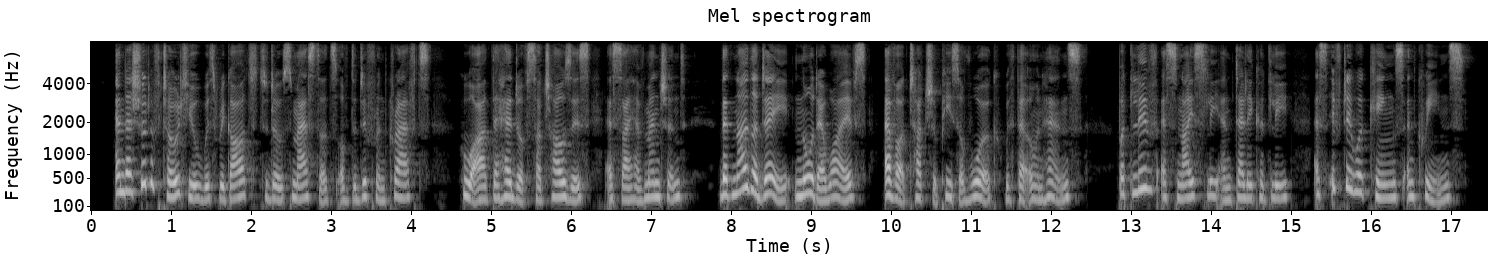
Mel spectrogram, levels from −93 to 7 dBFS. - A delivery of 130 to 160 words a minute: No, average, 195 wpm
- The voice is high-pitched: Yes, high, 200 Hz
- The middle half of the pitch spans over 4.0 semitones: No, average, 3.3 semitones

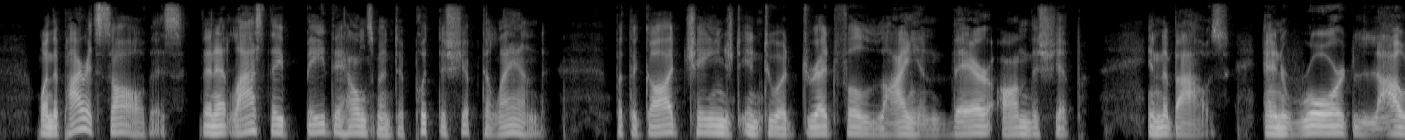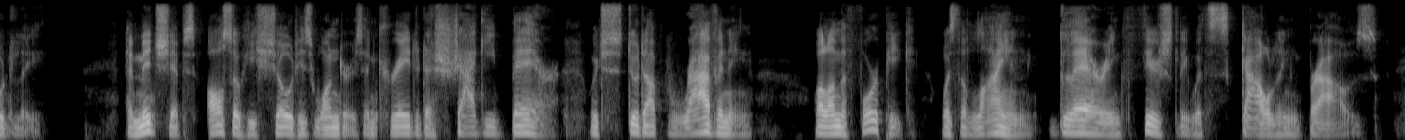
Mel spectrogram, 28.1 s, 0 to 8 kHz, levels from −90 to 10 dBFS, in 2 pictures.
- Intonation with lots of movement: No, average, 2.8 semitones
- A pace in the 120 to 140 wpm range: Yes, slow, 135 wpm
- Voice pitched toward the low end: Yes, low, 100 Hz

